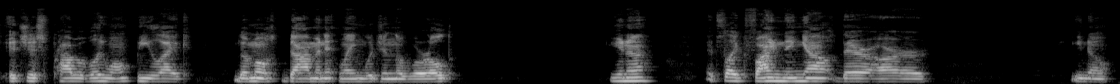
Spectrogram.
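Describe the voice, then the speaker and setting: A young American man with a fairly high, slightly mellow voice vlogs in a meandering, casual monologue. People tend to mistake his American accent for Canadian, and he fills his talk with fillers and restarts.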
